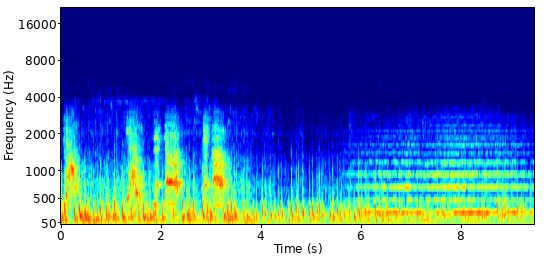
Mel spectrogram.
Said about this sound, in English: Now, what's the idea of making them horses run away? Don't be so dumb, Buck. Them nags won't stop till that buckboard is over the border.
